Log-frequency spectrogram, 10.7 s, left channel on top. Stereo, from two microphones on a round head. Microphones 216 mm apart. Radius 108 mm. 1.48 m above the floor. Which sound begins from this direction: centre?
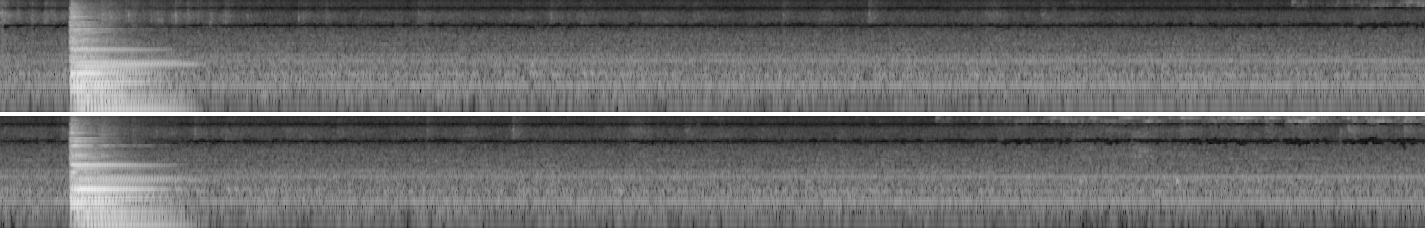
A piano, at 0.5 s.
